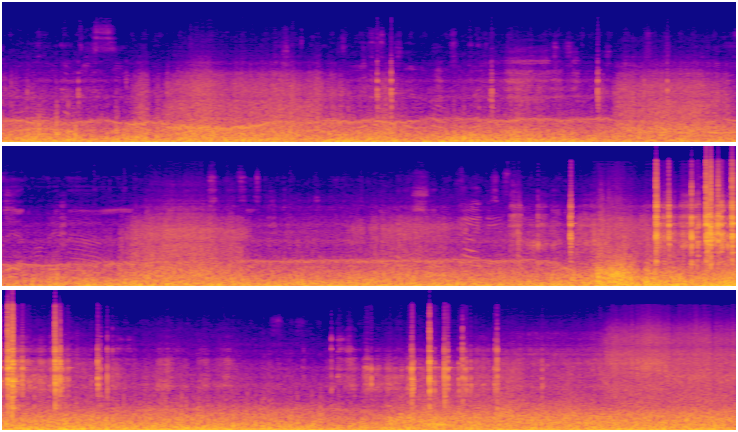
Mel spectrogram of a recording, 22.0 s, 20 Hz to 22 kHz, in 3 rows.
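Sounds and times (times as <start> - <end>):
wind buffeting microphone: 0.0 - 22.0
sharp crackling clicks: 5.9 - 7.4, 12.4 - 16.0, 17.9 - 22.0.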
